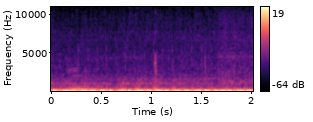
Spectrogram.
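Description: Quad bike (ATV) engine idling: a steady, loud low rumble close to the microphone.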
